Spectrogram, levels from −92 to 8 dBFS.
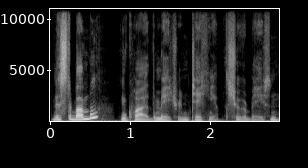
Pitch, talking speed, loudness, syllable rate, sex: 105 Hz, 210 wpm, -20 LUFS, 6.8 syllables/s, male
